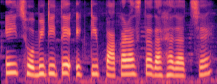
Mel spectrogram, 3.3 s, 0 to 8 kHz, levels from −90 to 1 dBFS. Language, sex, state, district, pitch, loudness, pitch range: Bengali, female, West Bengal, Cooch Behar, 255 Hz, -14 LUFS, 230-270 Hz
